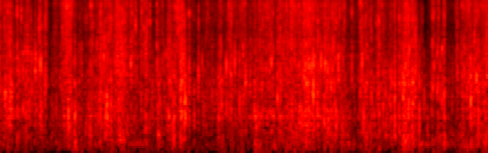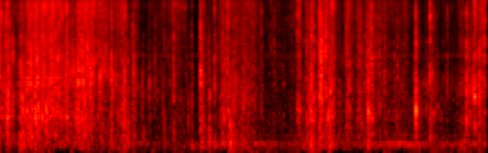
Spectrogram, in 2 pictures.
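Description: Grey plastic mailer bag crinkling and tearing as it is pulled open and handled by hand. The crinkling is dense for about six seconds, then turns quieter, with scattered light rustles.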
